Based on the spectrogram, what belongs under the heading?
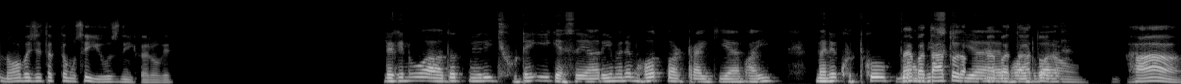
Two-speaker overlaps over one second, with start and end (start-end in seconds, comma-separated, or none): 9.0-10.7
